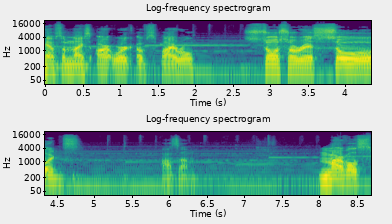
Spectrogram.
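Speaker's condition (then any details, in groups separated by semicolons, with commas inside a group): No condition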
